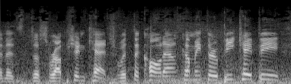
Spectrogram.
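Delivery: fast, rising live commentary; play-by-play. Acted. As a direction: call the fight as it happens. Live play-by-play of a team fight.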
